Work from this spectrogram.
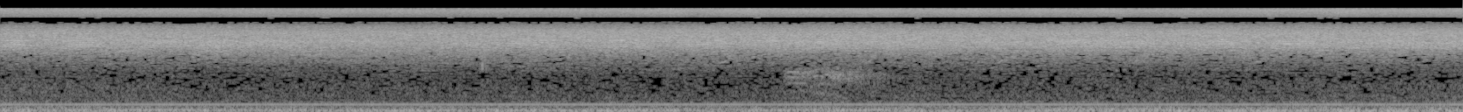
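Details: On a summer day at Shakujii Park in Tokyo, cicadas keep up a continuous shrill buzzing drone, steady in loudness, with a faint steady low hum and a brief soft sound midway.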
